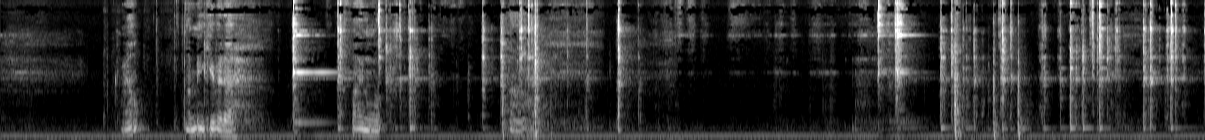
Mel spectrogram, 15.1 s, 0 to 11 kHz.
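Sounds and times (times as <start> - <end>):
metal wrench clinking: 3.6 - 6.8, 10.7 - 15.0.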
